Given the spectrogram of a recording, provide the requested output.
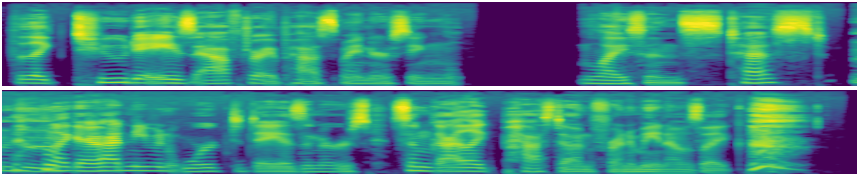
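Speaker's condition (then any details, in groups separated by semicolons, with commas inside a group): No condition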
